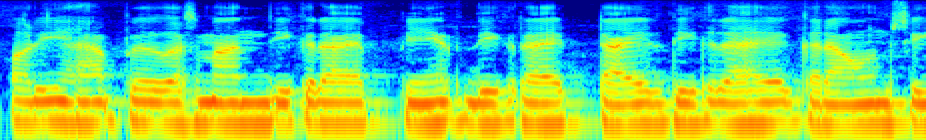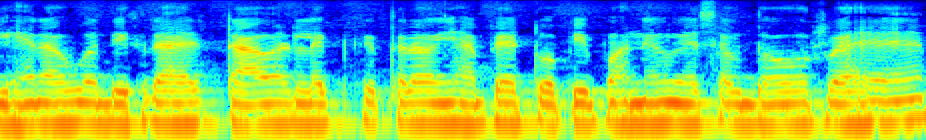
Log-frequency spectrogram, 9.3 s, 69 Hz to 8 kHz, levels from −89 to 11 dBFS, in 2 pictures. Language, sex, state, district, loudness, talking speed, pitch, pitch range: Hindi, male, Delhi, New Delhi, -15 LUFS, 225 wpm, 120 Hz, 120-125 Hz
